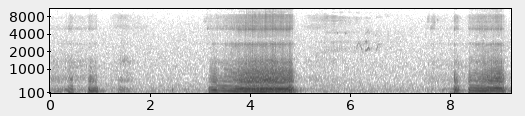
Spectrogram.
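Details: Sleeping dog snoring about as loud as it has ever been: loud, drawn-out rumbling snores with softer breaths in between; ordinary sleep snoring.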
